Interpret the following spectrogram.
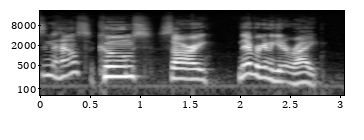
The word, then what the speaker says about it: Coombs: Combs in the house? Coombs.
